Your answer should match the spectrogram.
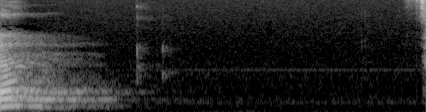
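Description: The end of a man's spoken word fading out about half a second in, then near silence.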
